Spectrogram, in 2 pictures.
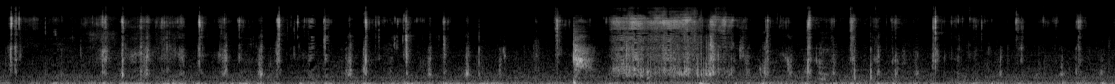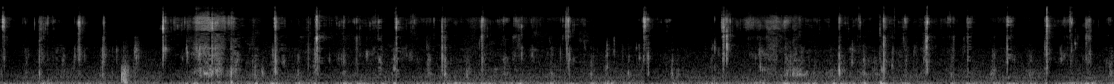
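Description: Close-miked chewing of sauced food, full of sharp wet mouth clicks and lip smacks, with two longer, louder wet sucking or slurping sounds about six seconds in and again around thirteen seconds.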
